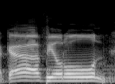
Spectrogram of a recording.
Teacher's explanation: এখানে আবার থামলে তিন আলিফ টান হবে এখানে কুল ইয়া কাফিরুন লাম আলিফ জবর লা তিন আলিফ টান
